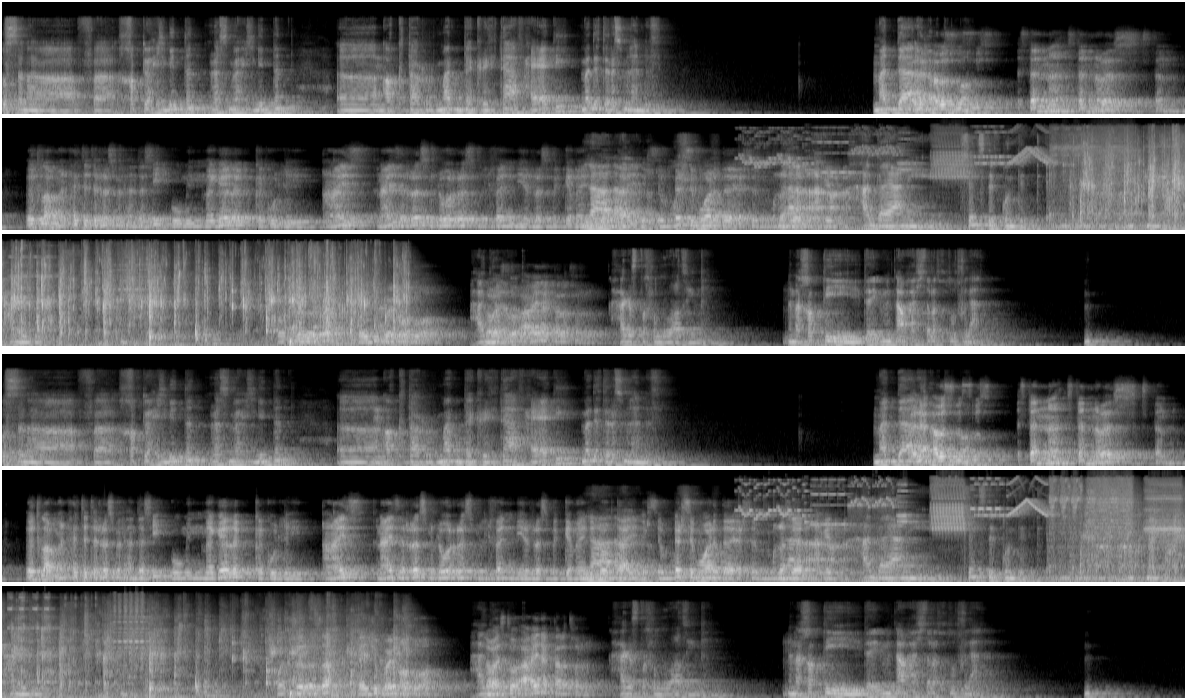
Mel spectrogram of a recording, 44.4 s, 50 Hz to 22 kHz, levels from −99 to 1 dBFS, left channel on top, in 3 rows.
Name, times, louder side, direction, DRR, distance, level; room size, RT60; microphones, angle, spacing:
voice 1, 0.0-3.6 4.2-8.2 10.9-12.1 22.0-23.6 24.4-30.6 31.0-31.8 33.2-33.4 34.1-34.5 35.4-36.0 37.2-38.5 39.4-41.9 43.1-43.2, left 1 dB, 25° left, 3 dB, 1.6 m, -31 dB
voice 2, 11.4-12.3 12.8-14.2 14.4-14.7 15.1-18.5 18.8-25.2 29.1-29.4 33.0-34.9 35.6-36.9 39.3-39.5, right 2 dB, 70° right, 0 dB, 1.9 m, -28 dB
sound 1, 23.9-26.1 26.4-31.4, right 6 dB, 90° right, 2.8 m, -33 dB
sound 2, 28.1-34.7, left 6 dB, 50° left, 0.9 m, -29 dB
19.0 x 11.5 x 4.7 m, 1.4 s
head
